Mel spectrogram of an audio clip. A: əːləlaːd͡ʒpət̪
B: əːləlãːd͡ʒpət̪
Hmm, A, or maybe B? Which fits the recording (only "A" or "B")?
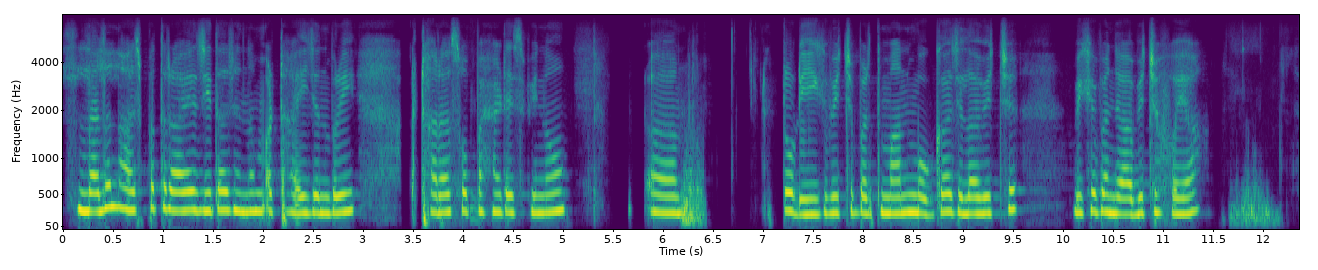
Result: A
